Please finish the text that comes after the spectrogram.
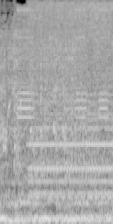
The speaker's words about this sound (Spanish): Cuando se te gripa la moto en mitad de la calzada, suena así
